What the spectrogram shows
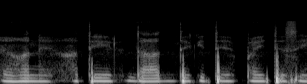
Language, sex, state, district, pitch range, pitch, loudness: Bengali, male, Assam, Hailakandi, 145-155 Hz, 150 Hz, -26 LUFS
